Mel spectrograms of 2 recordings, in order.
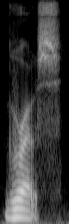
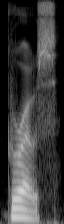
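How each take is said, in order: No difference in how they are said.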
